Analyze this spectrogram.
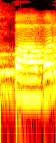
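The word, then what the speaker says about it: power: जैसे कि ये वर्ड है पावर, अब आप इसको पावर भी बोल सकते हैं, आर को थोड़ा साइलेंट रखिएगा, या फिर आप पार भी बोल सकते हैं, कोई प्रॉब्लम नहीं है।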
